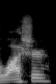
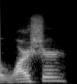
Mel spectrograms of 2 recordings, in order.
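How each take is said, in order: First: Said in the usual way. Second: Washer with an intrusive r, "warsher"; local pronunciation. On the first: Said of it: "like a washer". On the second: Retold or imitated. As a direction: imitate locals putting an r into washer. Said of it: "they always pronounce".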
